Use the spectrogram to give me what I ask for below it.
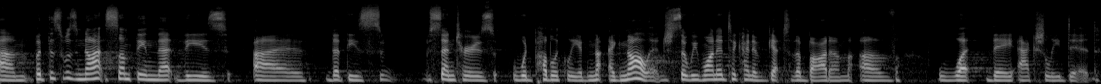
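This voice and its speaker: Using a normal speaking voice, a woman at medium pitch talks at a fairly slow pace with fairly even intonation. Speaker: radio reporter and podcast host. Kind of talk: conference presentation talk.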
